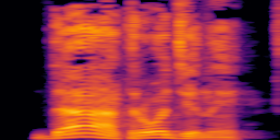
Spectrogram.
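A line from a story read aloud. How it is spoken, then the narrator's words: Calm, firm voice. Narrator (Russian): спокойным твердым голосом ответил Зорбас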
